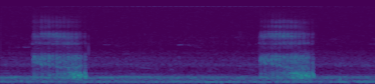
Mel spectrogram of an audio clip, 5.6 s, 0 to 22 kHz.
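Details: Eastern screech owl owlets in a nest box, 9:54 am on 30 April 2016, three young looking outside: a pair of coarse, breathy screeches about three seconds apart, each under a second long, against continuous low hum.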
